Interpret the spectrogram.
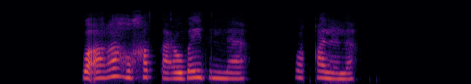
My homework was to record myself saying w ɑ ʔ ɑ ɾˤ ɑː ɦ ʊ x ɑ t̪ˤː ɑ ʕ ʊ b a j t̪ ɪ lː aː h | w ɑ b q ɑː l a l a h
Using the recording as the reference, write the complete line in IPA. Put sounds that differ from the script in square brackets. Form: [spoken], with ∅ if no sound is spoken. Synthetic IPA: w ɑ ʔ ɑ ɾˤ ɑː ɦ ʊ x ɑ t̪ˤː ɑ ʕ ʊ b a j [d̪] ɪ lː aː h | w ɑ [∅] q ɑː l a l a h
